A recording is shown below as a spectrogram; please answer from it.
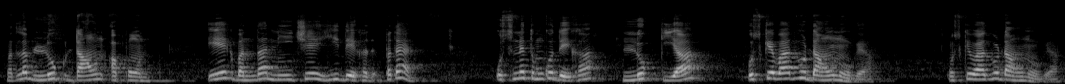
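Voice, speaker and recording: A man teaching English vocabulary in a casual coaching lesson, talking informally to his students and spelling words out letter by letter. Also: sits high.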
